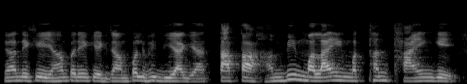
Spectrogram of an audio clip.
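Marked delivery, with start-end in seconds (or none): 2.0-4.6 put-on slow childlike "ताता" for chacha; child's lisp. Shown as a demonstration. Teacher reads textbook child's lisping line. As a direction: lisp like a small child, slowly. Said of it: "यहाँ मतलब है कि".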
